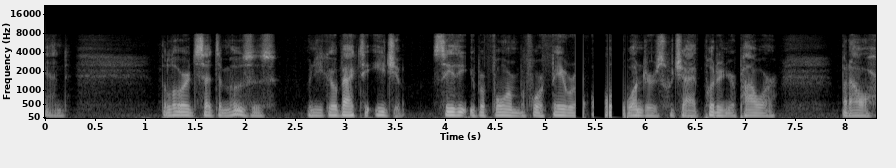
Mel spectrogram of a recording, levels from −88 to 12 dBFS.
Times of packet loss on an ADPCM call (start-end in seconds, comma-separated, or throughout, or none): 5.30-5.83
